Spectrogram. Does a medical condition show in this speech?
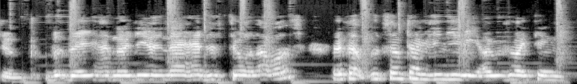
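Yes: cerebral palsy; affects walking and balance.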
